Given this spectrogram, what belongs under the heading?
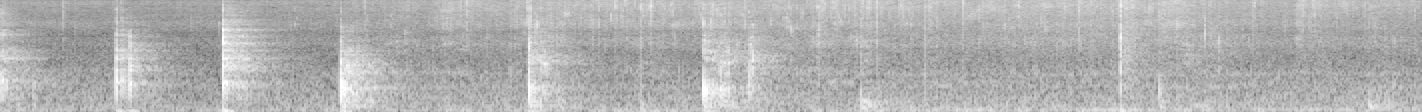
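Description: Onions and green chilies fry in a pan for an okra stir fry, with a sizzling hiss punctuated by several sharp clattering stirs or additions early on, then a softer continuing sizzle, close and moderately quiet.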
